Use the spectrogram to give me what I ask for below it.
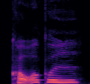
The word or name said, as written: kobbergryde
